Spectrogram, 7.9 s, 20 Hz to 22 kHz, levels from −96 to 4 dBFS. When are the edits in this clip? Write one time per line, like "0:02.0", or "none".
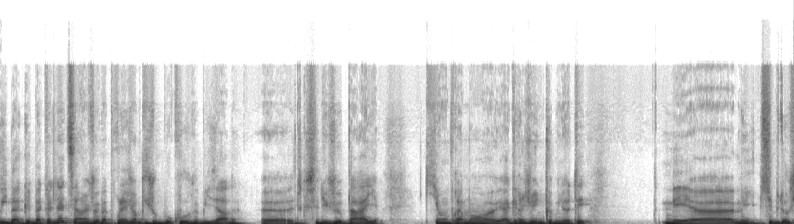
0:03.0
